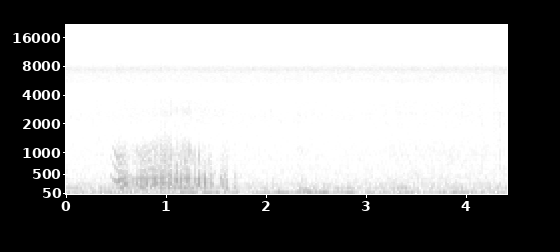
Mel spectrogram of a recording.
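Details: Snoring, apparently from a cat (tagged cat): one rough, fluttering snore against faint background hiss, followed by quieter breathing.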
